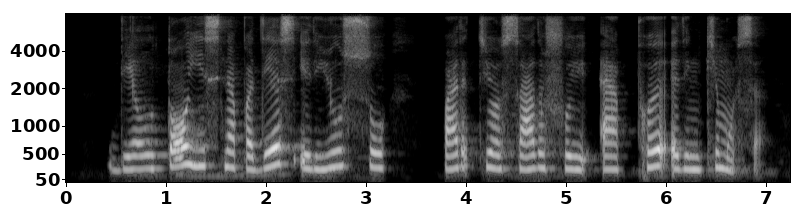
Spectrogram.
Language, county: Lithuanian, Vilnius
